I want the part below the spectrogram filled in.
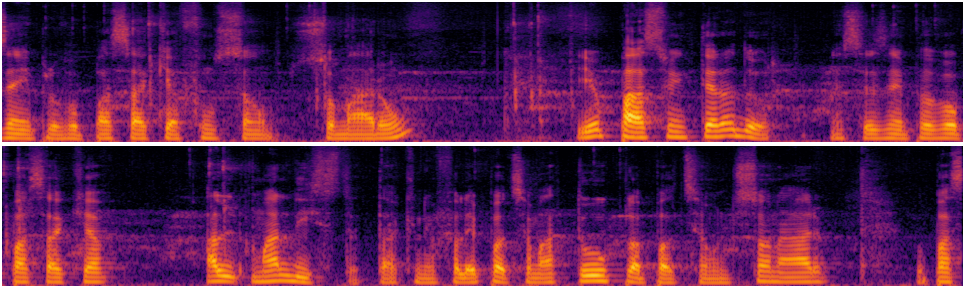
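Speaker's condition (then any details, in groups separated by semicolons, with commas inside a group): No condition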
